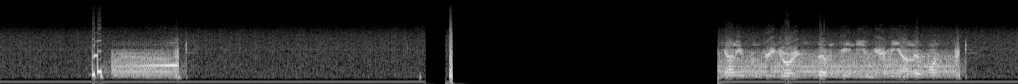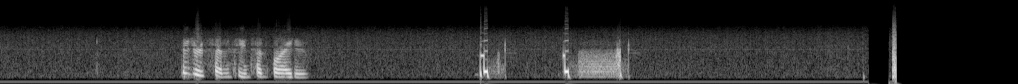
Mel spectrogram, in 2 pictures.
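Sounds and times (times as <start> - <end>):
harsh radio static: 1.0 - 1.8, 7.2 - 17.3
garbled unintelligible radio transmission: 7.2 - 9.8, 12.0 - 13.3
speech: 12.4 - 13.4.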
